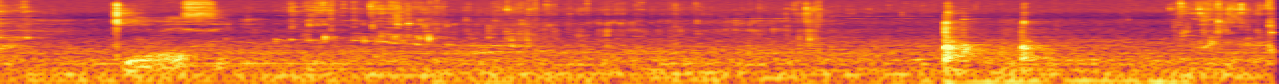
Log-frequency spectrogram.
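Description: Hot water is poured into a measuring jar, a steady quiet liquid stream with a few brighter drips and splashes, under a low constant background hiss.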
